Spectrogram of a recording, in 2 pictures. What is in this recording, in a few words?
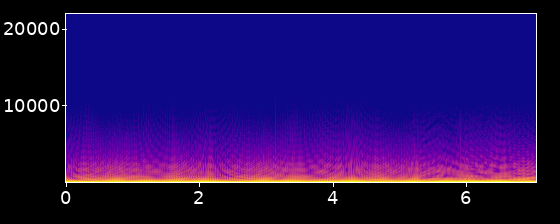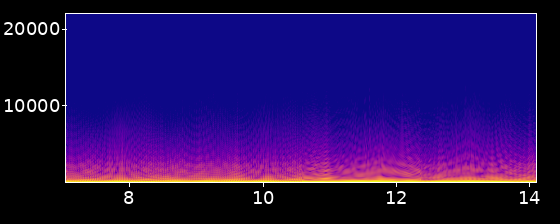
new bass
